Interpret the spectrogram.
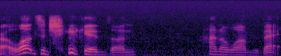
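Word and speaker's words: Hanauma: Hanawama.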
